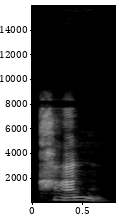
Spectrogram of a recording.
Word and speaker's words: ครรภ์: นะ คะ ก็ คือ ให้ เรา เนี่ย อ่าน ออก เสียง เป็น อัน นะ คะ ก็ คือ ไม่ อ่าน ออก เสียง ตัว การันต์ นั่น เอง นะ จ๊ะ อ้า ต่อ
